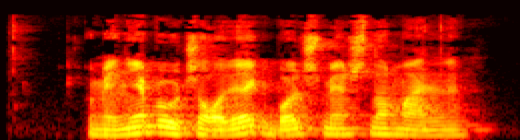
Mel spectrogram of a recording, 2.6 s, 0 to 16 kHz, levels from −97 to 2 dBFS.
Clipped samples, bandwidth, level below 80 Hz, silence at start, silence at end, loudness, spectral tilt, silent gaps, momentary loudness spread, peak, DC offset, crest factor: under 0.1%; 11.5 kHz; -50 dBFS; 0.45 s; 0.25 s; -21 LUFS; -3.5 dB/octave; none; 11 LU; -4 dBFS; under 0.1%; 20 dB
